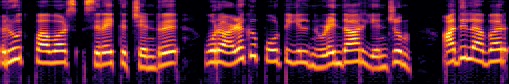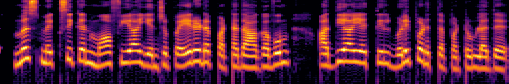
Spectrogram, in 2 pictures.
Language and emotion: Tamil, neutral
